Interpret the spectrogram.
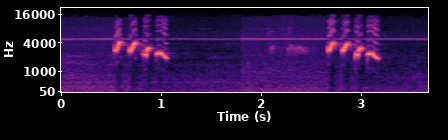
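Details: Red-whiskered bulbul female calling to draw a strong male, giving two bright four-note phrases about two seconds apart, each note a short warbled slur falling in pitch, with softer notes between and a constant faint high whine.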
